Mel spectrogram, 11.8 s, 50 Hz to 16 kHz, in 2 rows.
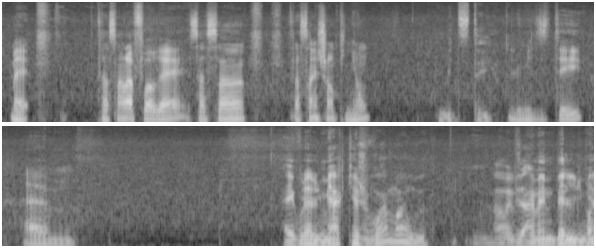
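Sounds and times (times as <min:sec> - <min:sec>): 
flowing stream water: 0:00.0 - 0:11.8
speech: 0:00.1 - 0:03.8, 0:04.4 - 0:06.8, 0:08.7 - 0:11.8.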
